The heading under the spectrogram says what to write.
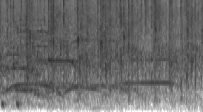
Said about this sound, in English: Yeah, you can applaud.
